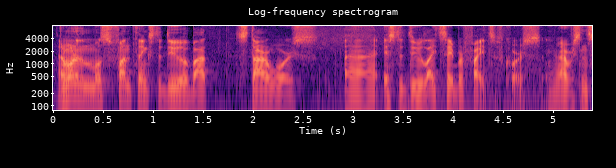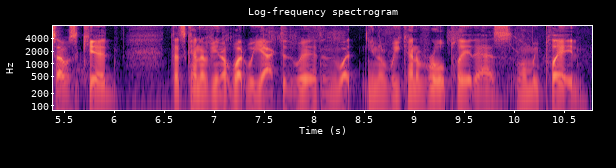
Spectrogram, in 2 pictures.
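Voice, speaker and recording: Director recording DVD commentary, rambling, lowish, flat delivery. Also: male voice, brisk, few pauses. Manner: relaxed, rambling, many fillers.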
